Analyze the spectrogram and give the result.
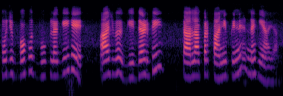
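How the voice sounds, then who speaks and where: एक महिला पढ़ती है भूखा मगरमच्छ. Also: female voice, fairly high pitch, a little slow. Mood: hungry. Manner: reads in a plain, explanatory voice. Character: hungry male crocodile, sly and pleading. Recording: dull lo-fi sound.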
